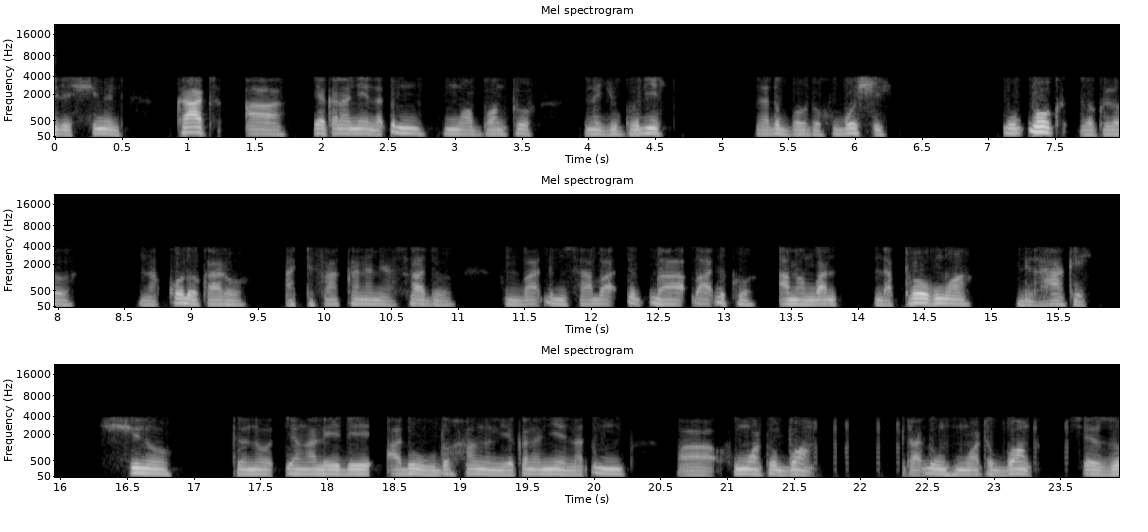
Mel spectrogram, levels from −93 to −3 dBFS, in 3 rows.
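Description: Speech runs muffled and hoarse throughout, with smeared consonants and nothing above about 3.8 kHz. This is heavy G.723.1 codec damage: long 30 ms frames and a slowly updated voice model blur fast detail, consistent with a rate near 6 kbit/s.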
